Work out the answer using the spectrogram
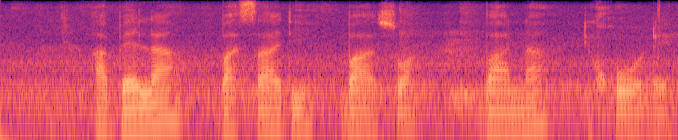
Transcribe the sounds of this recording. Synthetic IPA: abɛla | b̥asadi | baswa | bana | d̥ik͡xʰʊːlɛ

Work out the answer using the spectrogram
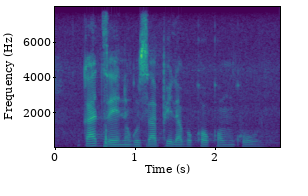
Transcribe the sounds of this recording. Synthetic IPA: k̬ad̥z̥ʱenik̬usapʰilaɓɔkʰɔkʰom̩kʰuːlu

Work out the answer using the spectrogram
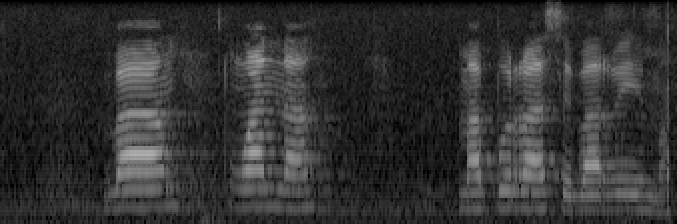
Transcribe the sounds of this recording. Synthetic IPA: ba | ŋwana | mapʼʊrasɪβarɪːma

